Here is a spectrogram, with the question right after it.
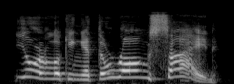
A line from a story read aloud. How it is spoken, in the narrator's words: he shrieked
